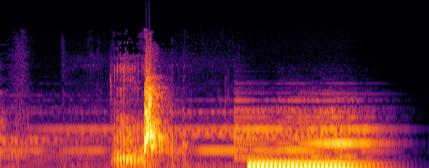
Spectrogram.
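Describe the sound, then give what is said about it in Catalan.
A dog from a film gives a short burst of loud barking partway through, set against a sustained tonal musical backdrop that swells afterward and then fades out. “Bé, ja heu sentit doncs, els tres protagonistes de la pel·lícula, el gos, que ha sonat al final,”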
